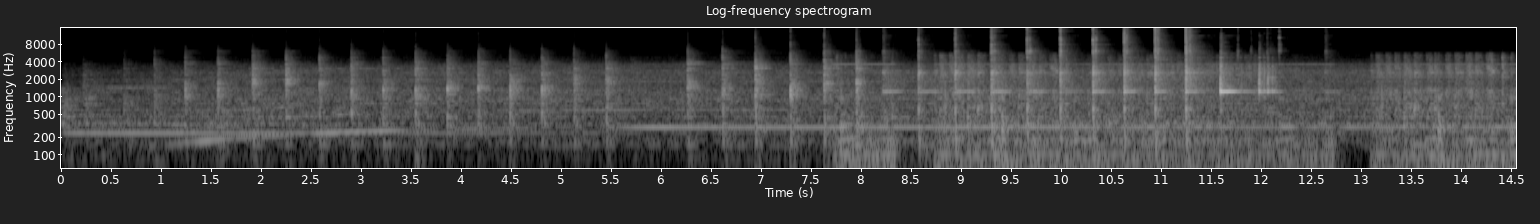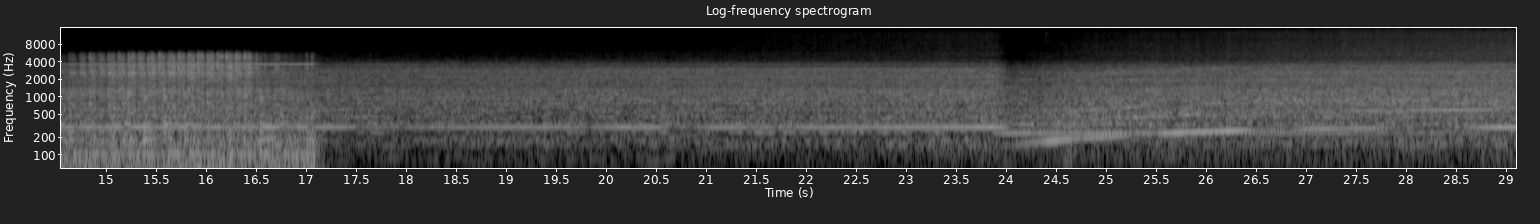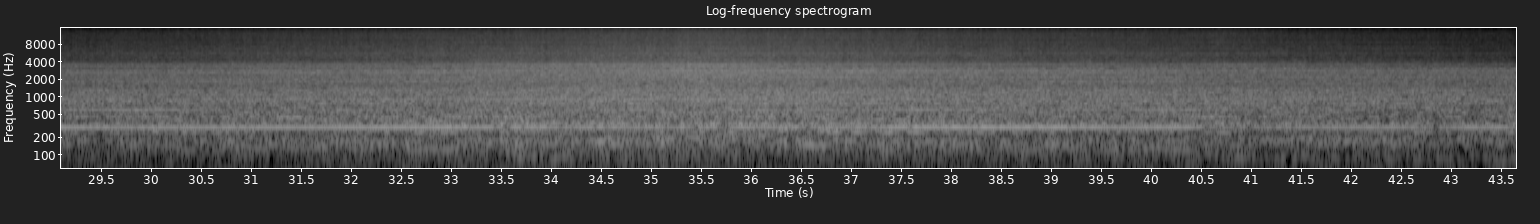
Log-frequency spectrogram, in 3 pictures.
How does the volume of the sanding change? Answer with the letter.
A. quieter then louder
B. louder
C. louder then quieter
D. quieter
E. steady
A.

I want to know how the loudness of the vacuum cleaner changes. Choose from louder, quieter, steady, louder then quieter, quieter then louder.
louder.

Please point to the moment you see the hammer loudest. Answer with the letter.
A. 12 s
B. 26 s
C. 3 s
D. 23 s
A.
